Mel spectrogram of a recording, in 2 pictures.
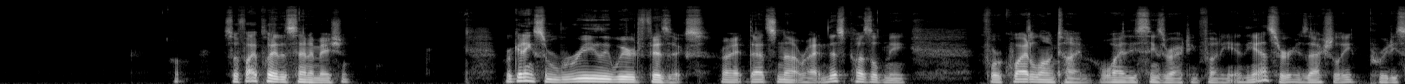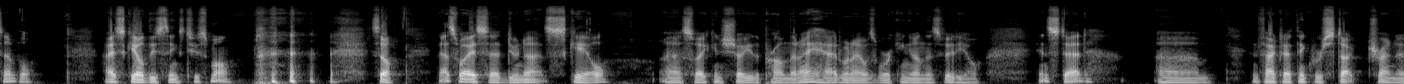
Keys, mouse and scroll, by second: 3.6 click, 6.5 click, 17.9 click, 20.2 click.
